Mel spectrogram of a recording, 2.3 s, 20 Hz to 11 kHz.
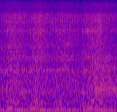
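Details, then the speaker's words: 2022 Honda Wave125i LED, under one year old, after tightening a loose front-panel mounting bolt that caused body-panel vibration: steady, even single-cylinder idle with smooth low thrum and no buzzing or rattling. "ทีนี้จับไว้แน่นนะครับนี้ก็ลองสตาร์ทดูครับไม่มีเสียงแล้วนะ"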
